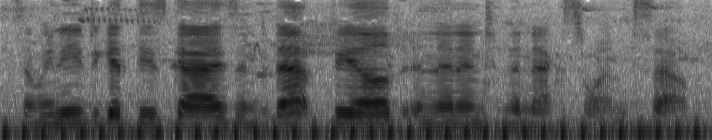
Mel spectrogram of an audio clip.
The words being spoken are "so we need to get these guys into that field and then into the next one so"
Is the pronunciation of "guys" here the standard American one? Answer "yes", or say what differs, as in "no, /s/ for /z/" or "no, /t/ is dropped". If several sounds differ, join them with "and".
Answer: yes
